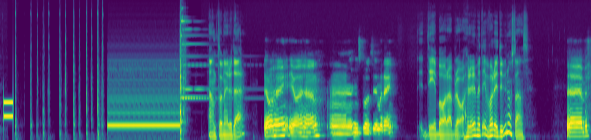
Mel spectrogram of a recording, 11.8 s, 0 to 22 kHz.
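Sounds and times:
steady buzzing phone ring tone: 0:02.2 - 0:05.6
bright chime as the call connects: 0:03.6 - 0:05.4
speech: 0:04.2 - 0:10.7, 0:11.3 - 0:11.8.

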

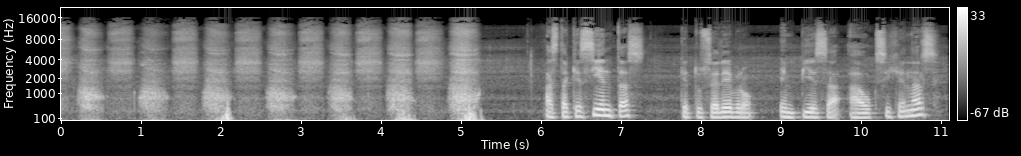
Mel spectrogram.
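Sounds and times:
rapid hyperventilation breathing as a breathing technique: 0:00.0 - 0:05.4
speech: 0:06.1 - 0:11.0.

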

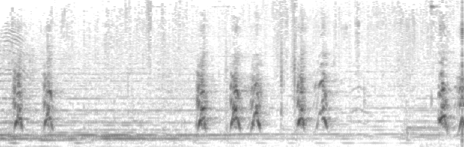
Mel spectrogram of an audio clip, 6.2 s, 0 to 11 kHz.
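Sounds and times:
dog barking: 0:00.1 - 0:00.9, 0:02.6 - 0:04.8, 0:05.8 - 0:06.1.

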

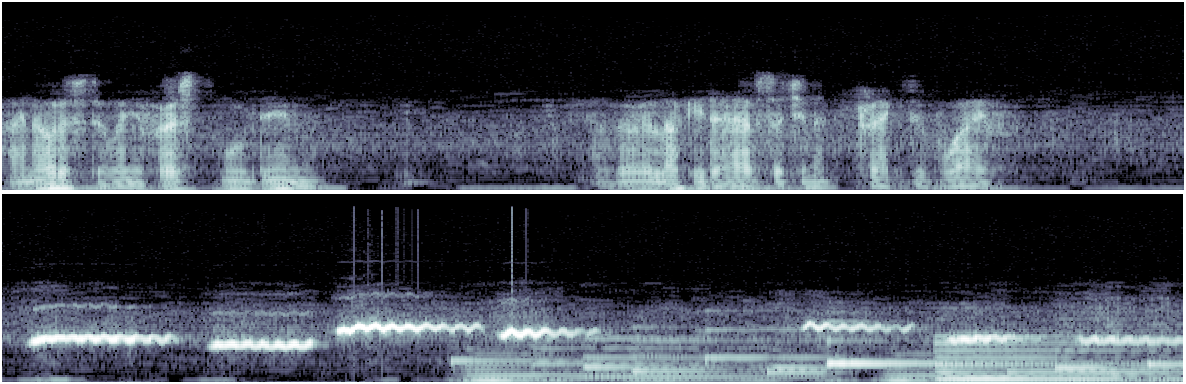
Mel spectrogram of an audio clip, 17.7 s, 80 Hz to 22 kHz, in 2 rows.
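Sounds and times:
speech: 0:00.2 - 0:02.5, 0:04.6 - 0:07.6
person whistling a vibrato-rich melody: 0:09.0 - 0:13.4, 0:14.8 - 0:17.7
soft sustained instrumental accompaniment: 0:12.2 - 0:17.7.

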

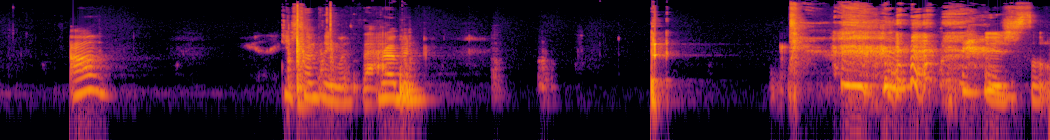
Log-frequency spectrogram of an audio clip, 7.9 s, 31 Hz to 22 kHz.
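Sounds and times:
speech: 0:00.5 - 0:00.9, 0:02.1 - 0:03.3, 0:06.3 - 0:07.8
rough gulping sound: 0:04.9 - 0:05.1
short throaty bursts: 0:04.9 - 0:05.1
sharp burp: 0:04.9 - 0:05.2
laughter: 0:06.0 - 0:07.6.

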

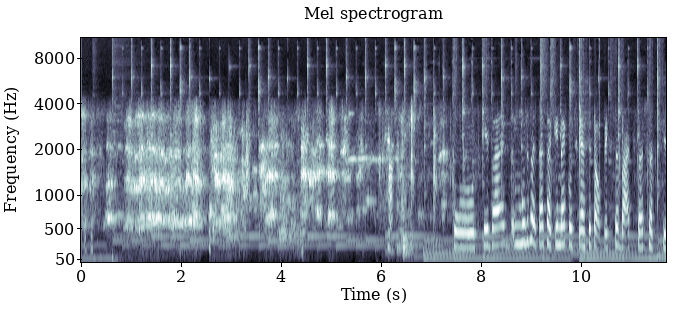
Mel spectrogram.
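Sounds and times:
several dogs barking and yelping: 0:00.0 - 0:07.4
speech: 0:07.4 - 0:11.7.

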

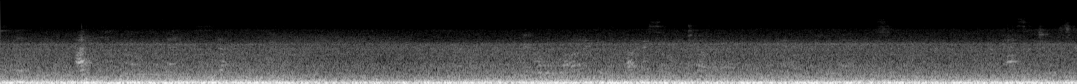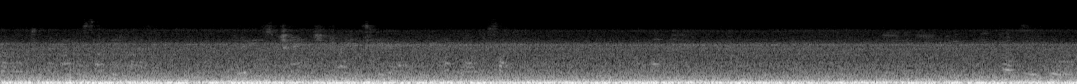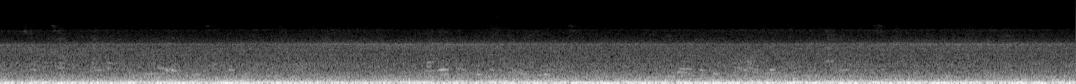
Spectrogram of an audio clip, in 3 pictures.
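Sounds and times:
faint murmured voices: 0:00.0 - 0:17.8, 0:20.2 - 0:31.7
heavy low rumble inside a high-speed train carriage: 0:00.0 - 0:32.2.

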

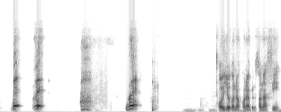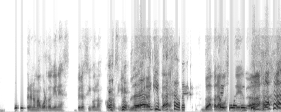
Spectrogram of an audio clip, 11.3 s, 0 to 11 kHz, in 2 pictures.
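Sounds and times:
person fake retching and gagging: 0:00.2 - 0:01.0
speech: 0:04.4 - 0:11.2
laughter: 0:10.6 - 0:11.2.

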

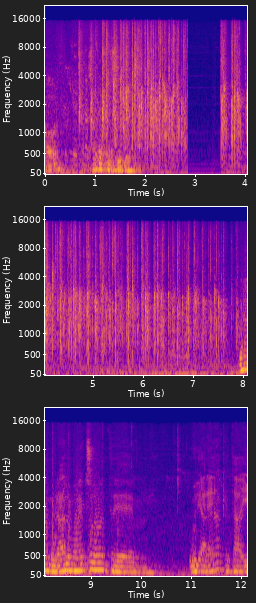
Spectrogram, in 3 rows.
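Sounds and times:
speech: 0:00.0 - 0:02.0, 0:07.9 - 0:10.3, 0:11.0 - 0:12.1
crowd applauding: 0:00.6 - 0:02.9, 0:03.5 - 0:08.8.

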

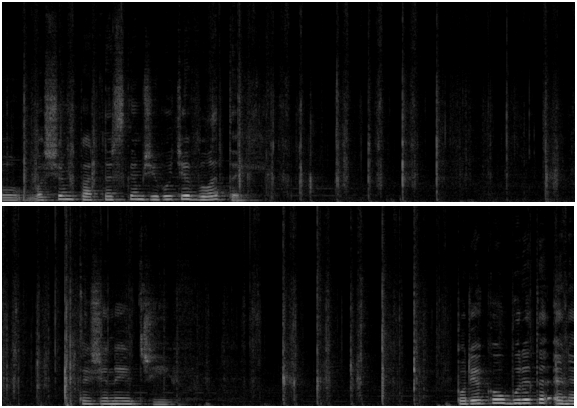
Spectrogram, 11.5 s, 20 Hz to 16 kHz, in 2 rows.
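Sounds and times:
speech: 0:00.0 - 0:02.7, 0:06.5 - 0:07.6, 0:10.3 - 0:11.4
tarot cards shuffling: 0:00.0 - 0:11.4.

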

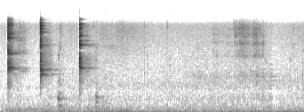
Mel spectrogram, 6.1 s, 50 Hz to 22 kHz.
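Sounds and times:
low steady hum: 0:00.0 - 0:06.0
mugs of hot tea clinking together in a toast: 0:00.1 - 0:01.9.

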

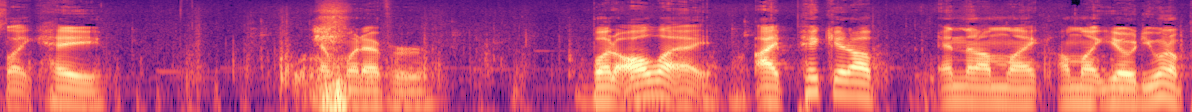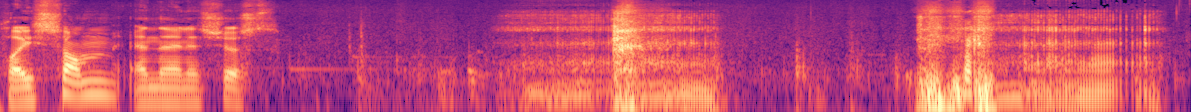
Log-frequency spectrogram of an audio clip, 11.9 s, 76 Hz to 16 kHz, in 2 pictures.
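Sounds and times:
speech: 0:00.0 - 0:00.6, 0:01.5 - 0:02.3, 0:02.9 - 0:07.4
voice imitating loud rasping snoring: 0:08.4 - 0:09.6, 0:10.6 - 0:11.9.

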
